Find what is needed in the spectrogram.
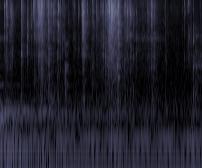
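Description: Foil wrapper of a trading-card pack crinkling in irregular crackly bursts as hands tear it open.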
